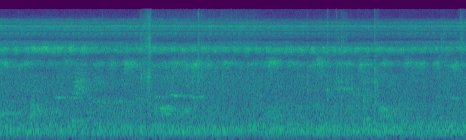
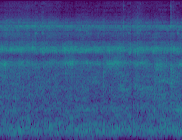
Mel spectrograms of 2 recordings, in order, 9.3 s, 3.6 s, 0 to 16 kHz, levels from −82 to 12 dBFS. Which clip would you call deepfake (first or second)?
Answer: second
